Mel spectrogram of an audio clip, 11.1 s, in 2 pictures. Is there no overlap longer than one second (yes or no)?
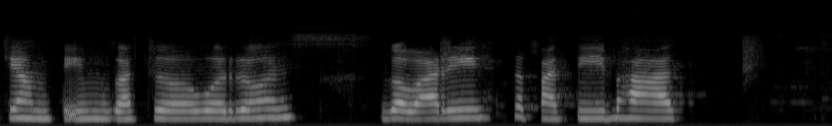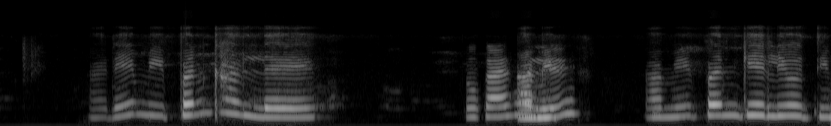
yes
